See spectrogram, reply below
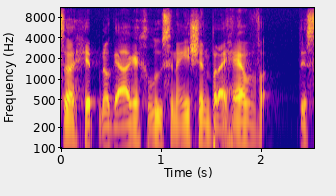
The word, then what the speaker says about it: hypnagogic: Hypnopompic and hypnagogic.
